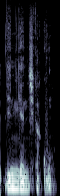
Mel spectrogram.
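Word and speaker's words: 닌겐 시가쿠 (人間失格): 근데 인간 실격을 일본어 원어로 발음하면 닌겐 시가쿠.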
